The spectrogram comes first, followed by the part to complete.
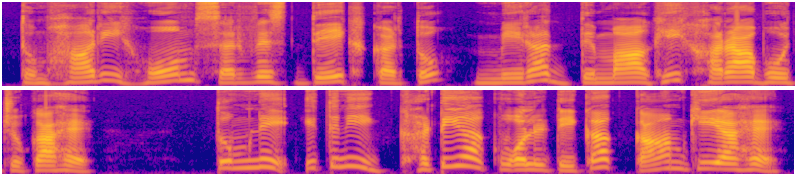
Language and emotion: Hindi, angry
